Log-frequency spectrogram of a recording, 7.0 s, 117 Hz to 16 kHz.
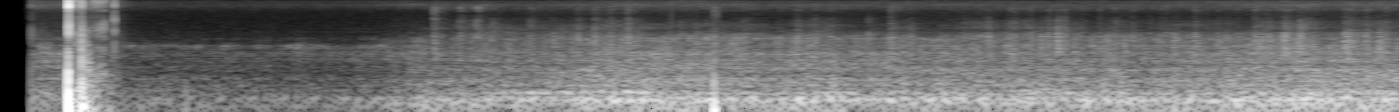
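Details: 6.5L diesel slow to warm up, idling rough and shaking with white smoke below 2k rpm: low rumble with uneven, lumpy texture and a sharp knock near the start.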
